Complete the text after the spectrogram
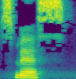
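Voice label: "SMS", English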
